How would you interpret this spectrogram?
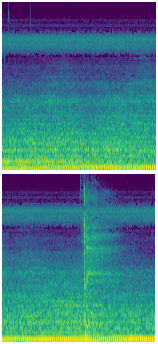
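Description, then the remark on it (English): Helicopters drone overhead in a steady, heavy low rumble that fills the whole stretch without letting up, broken only by one brief sharp click near the end. No one speaks. “there goes the choppers again, folks.”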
